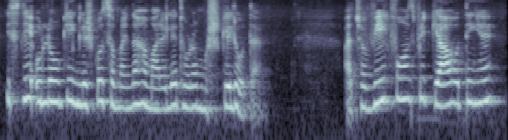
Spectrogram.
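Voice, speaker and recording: Woman, Pakistani accent, teacher, slow deliberate delivery, mellow tone. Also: medium pitch, rough recording. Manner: reads English phrases slowly, then explains at length. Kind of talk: explaining a textbook English lesson.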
